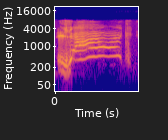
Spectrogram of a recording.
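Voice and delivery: very high, shouted dragon cry; dragon shriek. Pretend. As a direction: screech it out like a dragon. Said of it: "if you do the dragon sound effect".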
